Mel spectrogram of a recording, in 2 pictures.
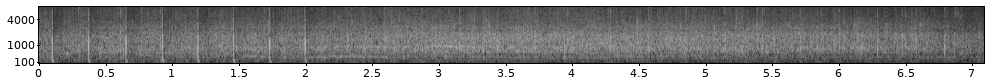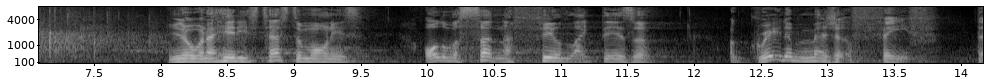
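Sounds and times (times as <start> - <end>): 
audience clapping: 0.0 - 8.5
speech: 8.1 - 14.1.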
